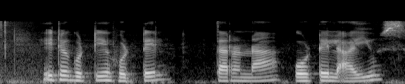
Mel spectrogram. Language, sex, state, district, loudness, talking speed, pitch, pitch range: Odia, female, Odisha, Sambalpur, -18 LUFS, 105 wpm, 170 Hz, 160-190 Hz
